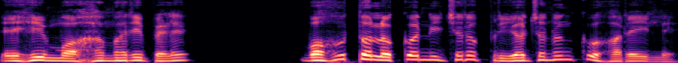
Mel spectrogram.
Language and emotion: Odia, sad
